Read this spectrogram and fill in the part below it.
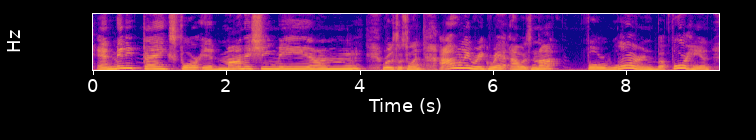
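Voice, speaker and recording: Squeaky, grovelling little demon. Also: male voice, expressive, slow pace, darkish tone, exaggerated voice. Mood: nervous fawning. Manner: flowery, fawning deference. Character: tiny squeaky grovelling demon underling, nervously obsequious.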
